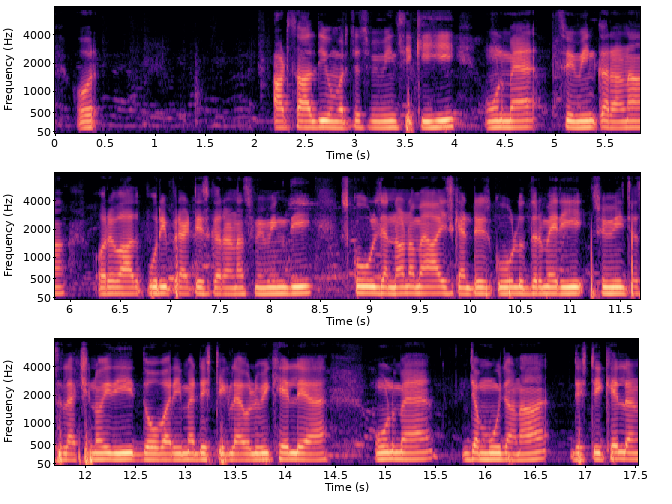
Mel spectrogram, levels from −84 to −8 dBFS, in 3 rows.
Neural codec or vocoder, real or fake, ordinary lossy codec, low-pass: none; real; none; 7.2 kHz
